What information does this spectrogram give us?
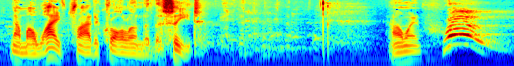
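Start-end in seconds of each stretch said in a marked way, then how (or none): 4.2-4.8 a yell pitched very high. Retelling reacting at a grandchild's graduation: imitating his own yell. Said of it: "let out a yell".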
